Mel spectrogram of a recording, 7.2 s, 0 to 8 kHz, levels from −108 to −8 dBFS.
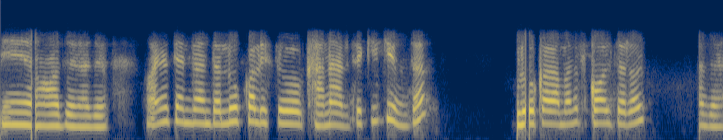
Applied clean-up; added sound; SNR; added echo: neural mask model Resemble Enhance denoiser.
